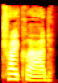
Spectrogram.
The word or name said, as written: triclad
